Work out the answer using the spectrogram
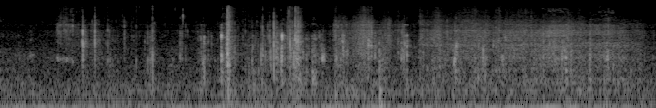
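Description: Faint close-up eating of a bunless double cheeseburger: a bite at the start, then chewing with scattered small mouth clicks.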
